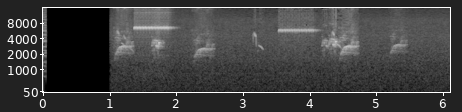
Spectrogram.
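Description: Short chirping game sound effects come in quick bursts.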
